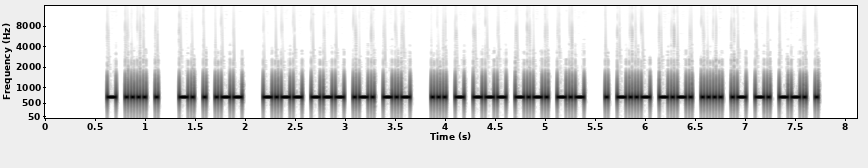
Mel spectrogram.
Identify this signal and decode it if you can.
Morse code, heard as a keyed tone, about 40 wpm, 700 Hz. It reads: THE NEW YORK STOCK EXCHANGE
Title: Sets of 5 Words 40wpm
